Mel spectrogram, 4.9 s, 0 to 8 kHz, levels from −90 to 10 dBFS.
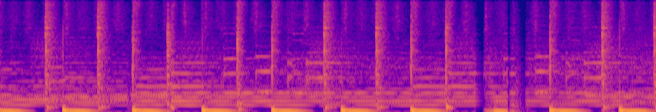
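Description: Short concealed packet loss hits at 0.96–1.00 s and 1.26–1.30 s. About 20 ms of audio never arrived, and the decoder extended the preceding sound to cover it. Each is a brief smear or wobble. A spectrogram shows a short stretch of smeared, repeated texture, and the waveform blends back into the real audio where it resumes.

A burst of packet loss follows at 3.56–3.64 s, with about 60 ms missing. The receiver keeps the last sound going and fades it, so you hear a held buzz or hiss. On a spectrogram this looks like frozen, fading bands, and the waveform envelope decays.

Another short concealed loss at 3.80–3.84 s drops about 20 ms.

A second burst at 3.86–3.96 s loses about 80 ms, a longer fading hold before the audio jumps ahead.

Throughout, nothing appears above 8 kHz, a band edge that fits the G.722 call path.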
